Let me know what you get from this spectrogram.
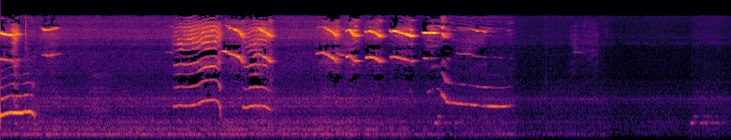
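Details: Pet dog reacting to a playback of his own crying, giving short rising yelps and bent, whining howl notes with bright overtones for about ten seconds, then near silence with a low hum.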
